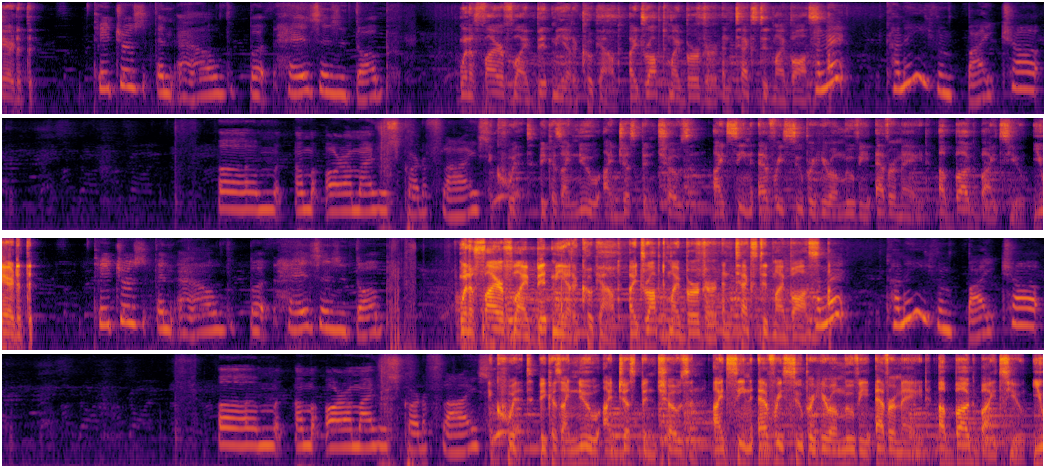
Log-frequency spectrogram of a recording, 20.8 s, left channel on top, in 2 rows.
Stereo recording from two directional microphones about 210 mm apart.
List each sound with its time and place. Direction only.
0.0 s speech: 50° right (ahead or behind)
0.9 s speech: 15° left (ahead or behind)
4.5 s speech: 50° right (ahead or behind)
8.3 s speech: centre (ahead or behind)
12.5 s speech: 5° left (ahead or behind)
15.3 s speech: 45° right (ahead or behind)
